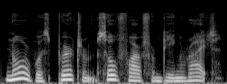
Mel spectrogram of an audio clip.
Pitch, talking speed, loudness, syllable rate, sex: 185 Hz, 210 wpm, -16 LUFS, 4.2 syllables/s, female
